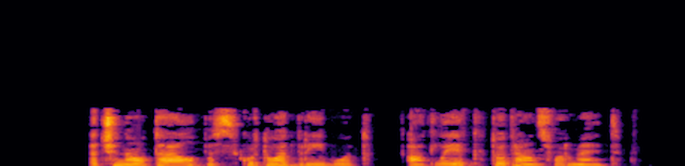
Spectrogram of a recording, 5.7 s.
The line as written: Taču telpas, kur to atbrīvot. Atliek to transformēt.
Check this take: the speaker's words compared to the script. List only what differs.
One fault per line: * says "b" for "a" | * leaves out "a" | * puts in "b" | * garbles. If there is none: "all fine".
* puts in "nav"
